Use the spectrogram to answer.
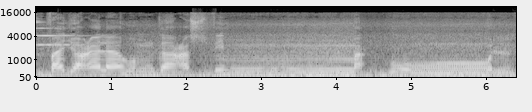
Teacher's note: ada tanwin berjumpa dengan huruf mim, hukum bacaannya adalah idgham bi gunnah. Cara membacanya didengungkan ya.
